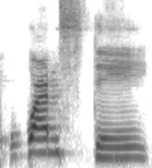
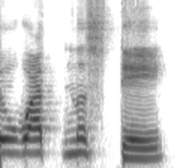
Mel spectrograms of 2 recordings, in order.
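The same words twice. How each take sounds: First: "Wednesday" as "wansde", no d; correct pronunciation. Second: "Wednesday" slow with the d, "wat-nes-day"; sing-say "Wednesday" the wrong way, slowly; wrong song pronunciation. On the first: Teacher correcting the song version, plain and quick. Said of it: "Gitu yang paling tepat". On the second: Teacher mocking the school song's mistake, slow. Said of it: "Jangan ya. It's wrong". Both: Shown as a demonstration.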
